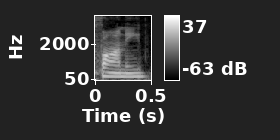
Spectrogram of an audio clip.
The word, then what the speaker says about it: Fani: Against Fani, I know it's pronounced Fani,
